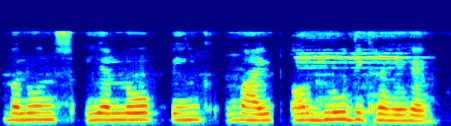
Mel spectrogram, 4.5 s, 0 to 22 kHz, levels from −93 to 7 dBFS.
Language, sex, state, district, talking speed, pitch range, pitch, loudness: Hindi, female, Maharashtra, Mumbai Suburban, 120 wpm, 195-215 Hz, 205 Hz, -15 LUFS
